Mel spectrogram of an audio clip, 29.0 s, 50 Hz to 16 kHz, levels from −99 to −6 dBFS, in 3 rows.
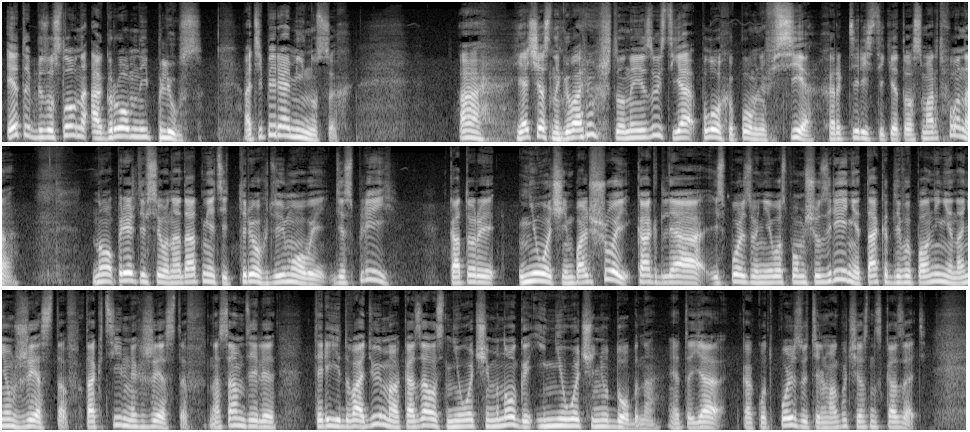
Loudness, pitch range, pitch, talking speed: -17 LUFS, 145-180 Hz, 160 Hz, 145 wpm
